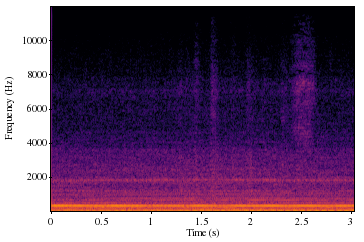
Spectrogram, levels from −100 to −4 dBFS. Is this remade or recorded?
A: recorded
